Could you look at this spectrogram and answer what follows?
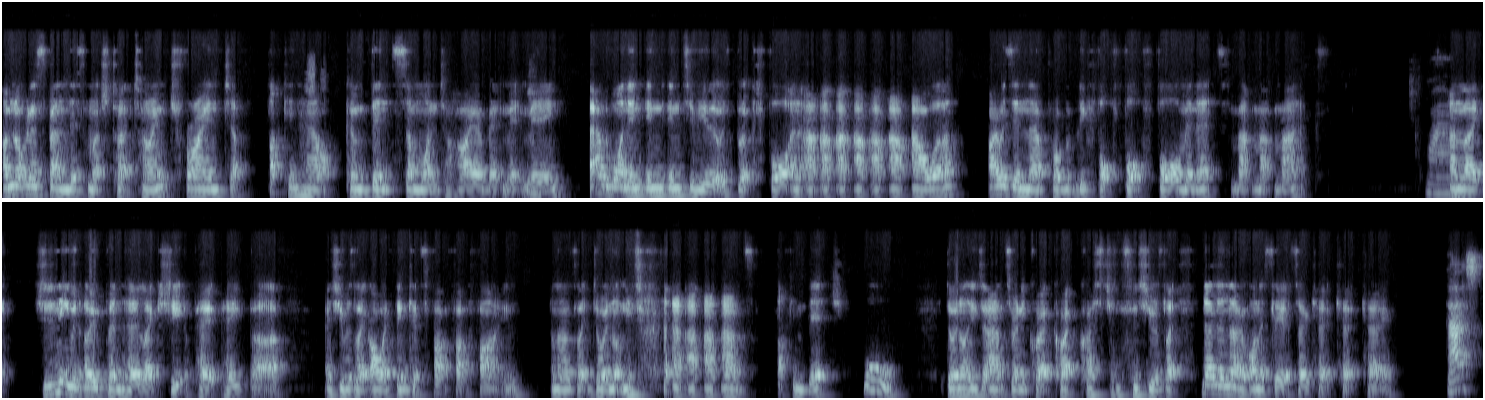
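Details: Man with Tourette's syndrome whose tics are involuntary swearing and blurted phrases in mid-sentence, with a stammer that worsens under stress; real, not acted; Tourette syndrome vocal tics (coprolalia) with stammer.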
